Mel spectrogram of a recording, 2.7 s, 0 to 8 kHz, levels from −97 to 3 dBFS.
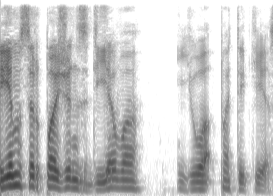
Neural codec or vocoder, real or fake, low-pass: codec, 16 kHz in and 24 kHz out, 2.2 kbps, FireRedTTS-2 codec; fake; 7.2 kHz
